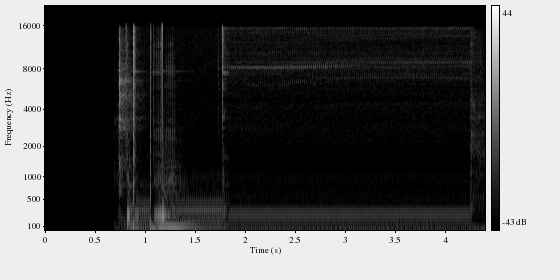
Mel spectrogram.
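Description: Short logo intro music sting. After a moment of silence come a few sharp hits with a deep bass hit, which settle into a steady held synthesizer chord.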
